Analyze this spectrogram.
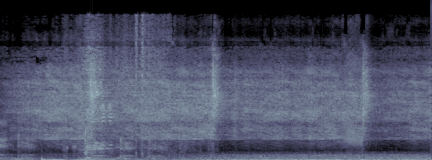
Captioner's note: device buzzing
